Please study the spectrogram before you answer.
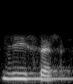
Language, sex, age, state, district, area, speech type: Hindi, female, 18-30, Madhya Pradesh, Betul, rural, conversation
